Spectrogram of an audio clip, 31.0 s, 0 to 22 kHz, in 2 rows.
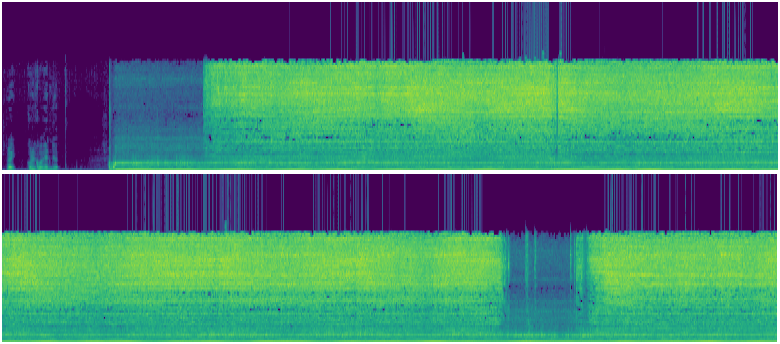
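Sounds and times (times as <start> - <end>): lathe motor running: 2.2 - 31.0
sandpaper hissing on cork: 27.2 - 31.0.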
